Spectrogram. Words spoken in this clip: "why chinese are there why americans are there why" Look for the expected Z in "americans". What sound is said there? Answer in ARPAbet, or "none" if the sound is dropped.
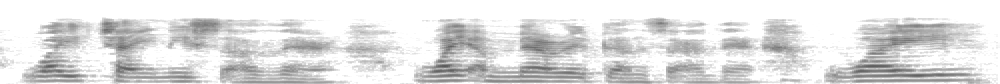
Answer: S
